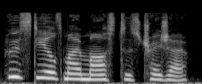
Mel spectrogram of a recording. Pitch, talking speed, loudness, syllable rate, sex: 245 Hz, 150 wpm, -15 LUFS, 4.5 syllables/s, female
